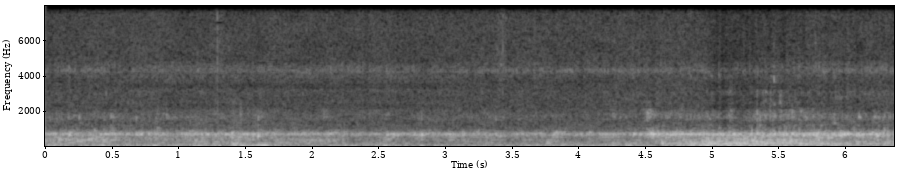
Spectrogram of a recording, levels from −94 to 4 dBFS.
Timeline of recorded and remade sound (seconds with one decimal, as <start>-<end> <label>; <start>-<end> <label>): 0.0-0.5 recorded; 0.5-3.1 remade; 3.1-6.4 recorded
